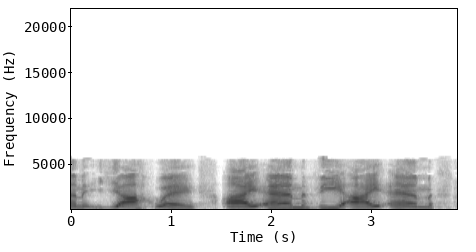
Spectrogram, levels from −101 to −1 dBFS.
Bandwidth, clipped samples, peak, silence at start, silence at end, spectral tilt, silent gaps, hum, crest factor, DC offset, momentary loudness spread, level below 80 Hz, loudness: 6 kHz; under 0.1%; -14 dBFS; 0 s; 0.25 s; -5 dB/octave; none; none; 18 dB; under 0.1%; 11 LU; under -90 dBFS; -31 LUFS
